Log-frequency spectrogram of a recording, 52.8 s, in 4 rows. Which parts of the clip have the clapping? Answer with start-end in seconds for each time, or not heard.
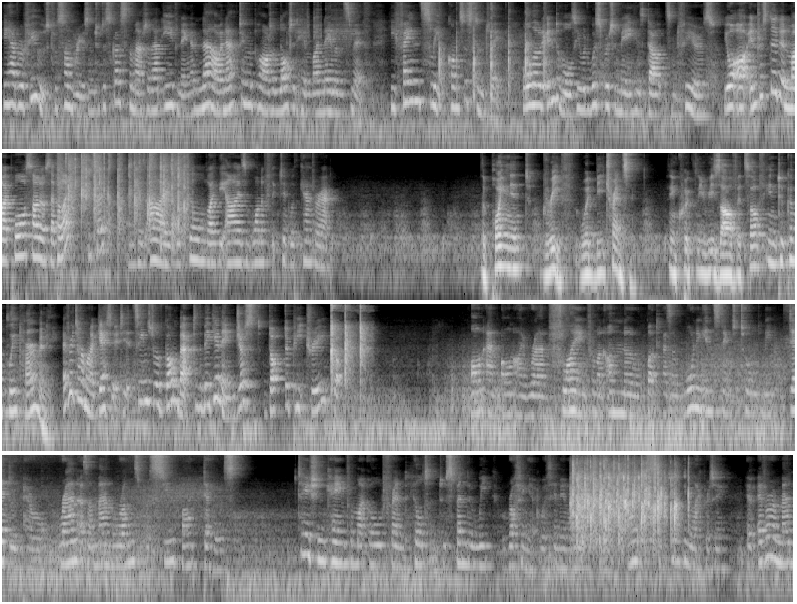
7.2-9.2, 14.1-16.4, 31.9-32.6, 49.1-51.1.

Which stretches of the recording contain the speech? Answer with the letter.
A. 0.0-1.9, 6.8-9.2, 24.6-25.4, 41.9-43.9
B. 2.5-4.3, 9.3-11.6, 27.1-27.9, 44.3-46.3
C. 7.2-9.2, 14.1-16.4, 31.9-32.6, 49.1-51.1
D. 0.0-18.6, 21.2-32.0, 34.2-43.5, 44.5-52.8
D.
